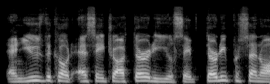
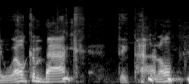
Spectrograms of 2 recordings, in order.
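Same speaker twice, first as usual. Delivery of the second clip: ordinary talk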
